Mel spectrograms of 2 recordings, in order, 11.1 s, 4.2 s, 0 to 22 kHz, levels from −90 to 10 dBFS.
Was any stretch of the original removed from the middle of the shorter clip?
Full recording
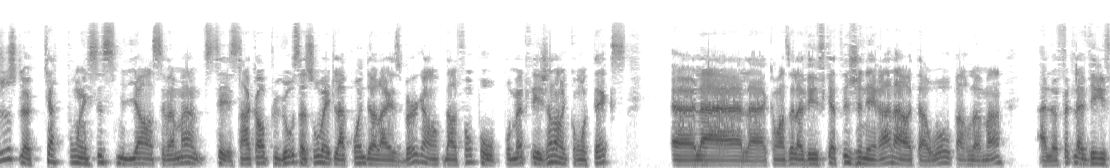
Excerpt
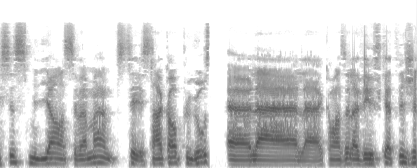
yes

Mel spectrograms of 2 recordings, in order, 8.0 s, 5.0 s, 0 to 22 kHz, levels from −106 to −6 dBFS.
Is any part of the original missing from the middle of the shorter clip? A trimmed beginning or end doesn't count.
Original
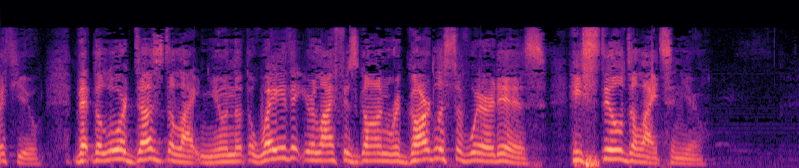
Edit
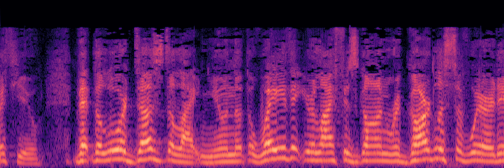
no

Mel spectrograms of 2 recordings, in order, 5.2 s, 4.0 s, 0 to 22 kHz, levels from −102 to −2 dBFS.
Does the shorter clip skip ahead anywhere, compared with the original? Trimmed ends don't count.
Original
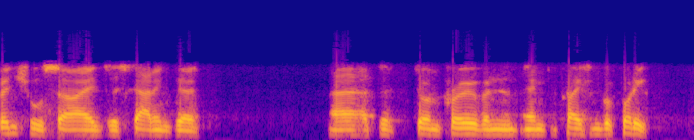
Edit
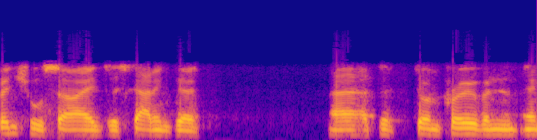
no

